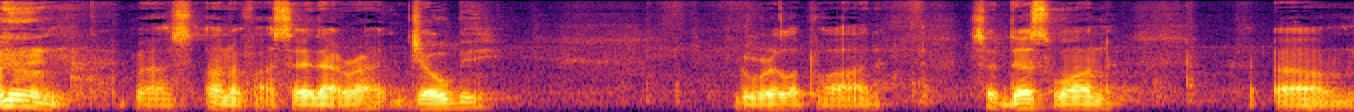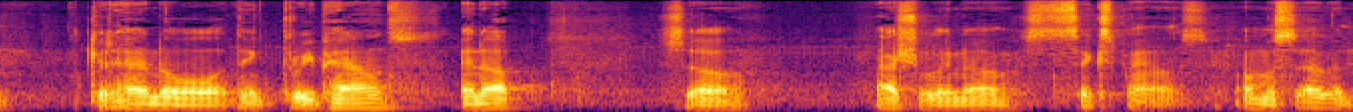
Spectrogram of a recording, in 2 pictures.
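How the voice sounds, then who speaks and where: This man's voice sits very deep and low in pitch, with ordinary pitch variation. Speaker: tech unboxing youtuber. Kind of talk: casual unboxing video. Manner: halting, many fillers.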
